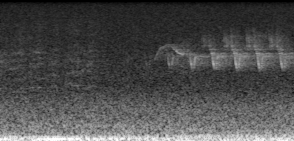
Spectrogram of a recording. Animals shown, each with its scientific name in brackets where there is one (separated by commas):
Ovenbird (Seiurus aurocapilla), Eastern Wood-Pewee (Contopus virens)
